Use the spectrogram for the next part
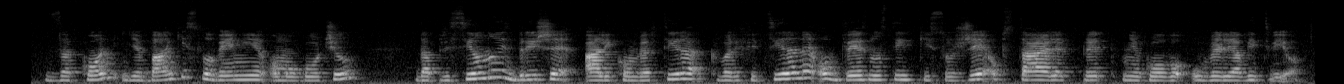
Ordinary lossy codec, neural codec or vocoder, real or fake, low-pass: none; none; real; none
